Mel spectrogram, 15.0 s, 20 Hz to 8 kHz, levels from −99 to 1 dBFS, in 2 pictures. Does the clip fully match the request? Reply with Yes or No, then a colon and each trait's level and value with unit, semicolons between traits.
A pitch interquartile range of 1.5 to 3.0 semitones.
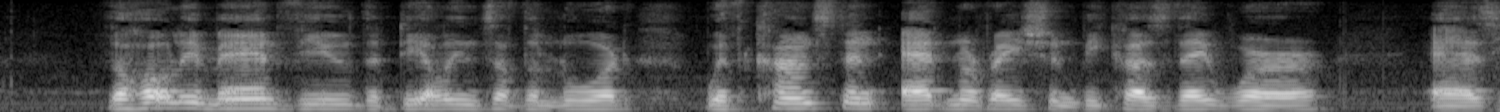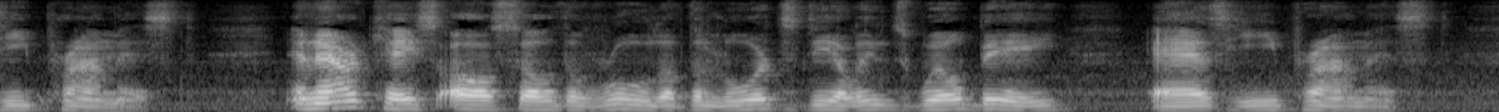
Yes: narrow, 2.5 semitones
